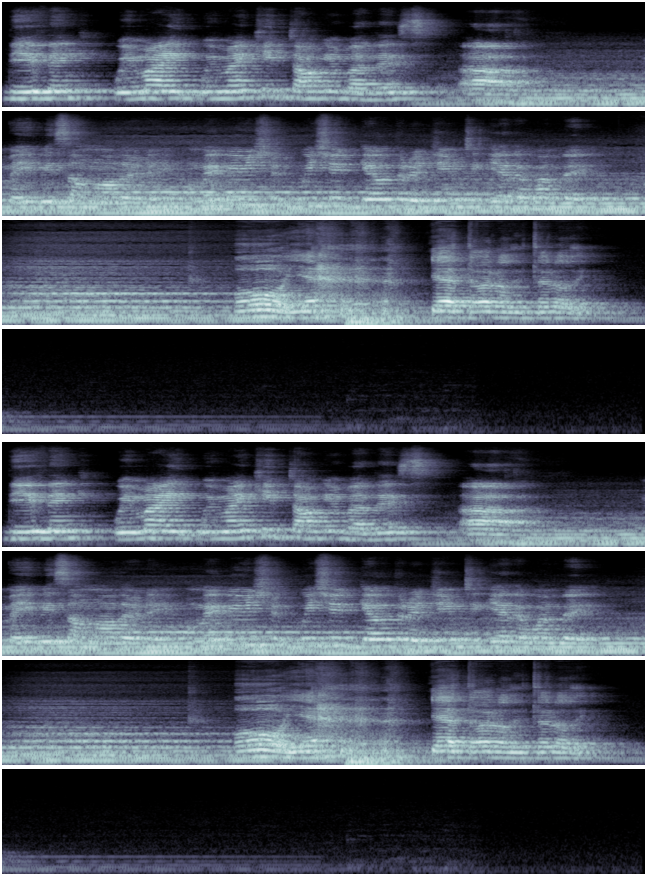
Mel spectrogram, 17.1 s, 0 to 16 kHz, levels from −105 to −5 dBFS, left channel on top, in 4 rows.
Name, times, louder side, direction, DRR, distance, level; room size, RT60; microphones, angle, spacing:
voice 1, 0.0-0.5 0.7-2.7 3.0-3.6 4.2-8.3 10.9-11.0, equal, 15° right, -4 dB, 5.0 m, -24 dB
sound 1, 2.7-12.1 12.5-12.8, left 1 dB, 40° left, 1.1 m, -28 dB
voice 2, 10.1-12.5, left 1 dB, ahead, -3 dB, 2.5 m, -21 dB
13.5 x 7.4 x 6.3 m, 0.79 s
head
